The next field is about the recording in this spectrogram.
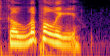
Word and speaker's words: Gallipoli: No, it's Gallipoli. FYI. Just fun fact. – You know, I could have gone either way. Gallipoli. Let me see. Gallipoli, yeah. – Gallipoli, but you have some really funny, really heartfelt messages.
